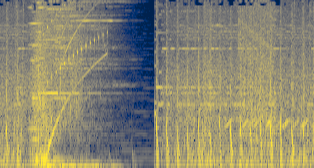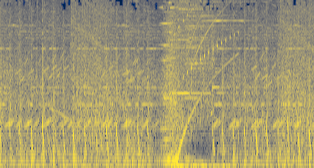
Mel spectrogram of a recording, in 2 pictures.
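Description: A bright rising electronic chime plays.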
